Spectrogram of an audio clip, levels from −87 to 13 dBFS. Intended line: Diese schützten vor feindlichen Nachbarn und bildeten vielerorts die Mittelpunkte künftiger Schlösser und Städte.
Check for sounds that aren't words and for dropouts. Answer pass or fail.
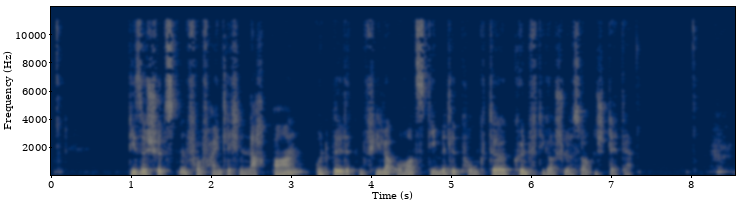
pass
